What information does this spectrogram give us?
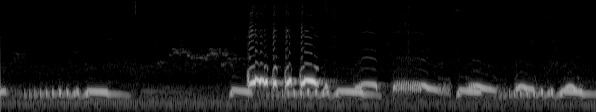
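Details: Zebra doves of the local type sing as a training master. A soft rolling trill fades to near-silence, then comes a loud volley of clipped higher coos followed by wavering, undulating coo phrases from overlapping birds.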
